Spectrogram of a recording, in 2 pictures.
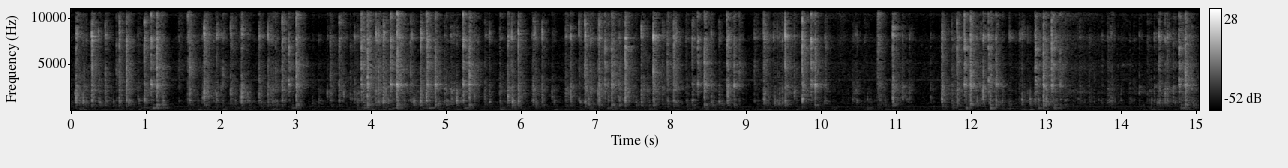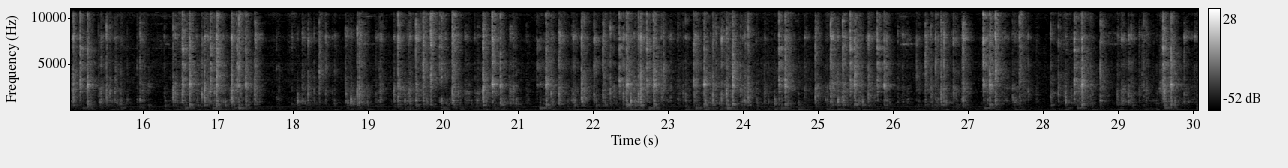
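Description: Continuous fast typing on a Cooler Master Novatouch tenkeyless keyboard with stock 45 g Topre switches and stock ABS keycaps: a dense, steady stream of keystrokes.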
